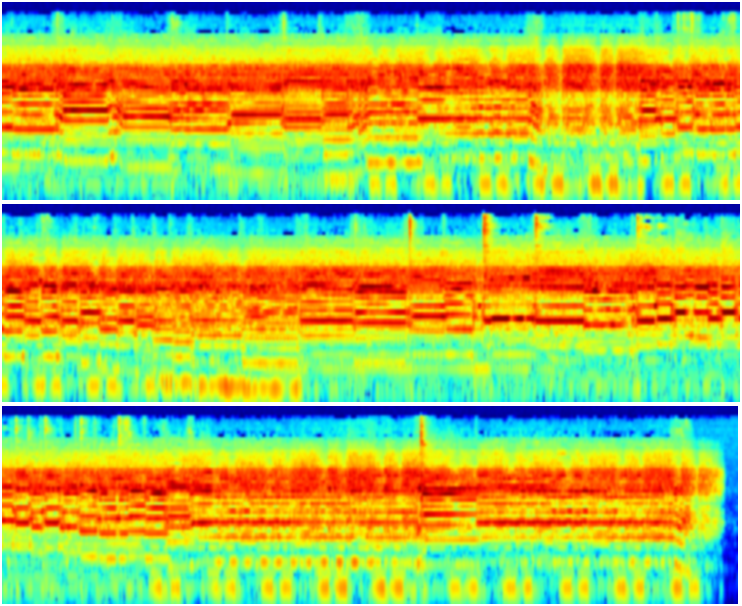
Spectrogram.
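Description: Electric guitar lead line in D harmonic minor, stepping and sliding between notes, played over a recorded drop-D heavy metal rhythm riff whose low notes repeat in a steady pulse. The music stops suddenly near the end.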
